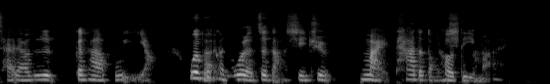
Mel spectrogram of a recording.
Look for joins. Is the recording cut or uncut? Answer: uncut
